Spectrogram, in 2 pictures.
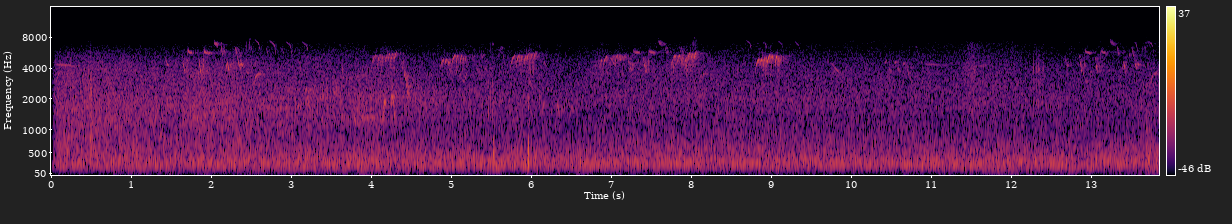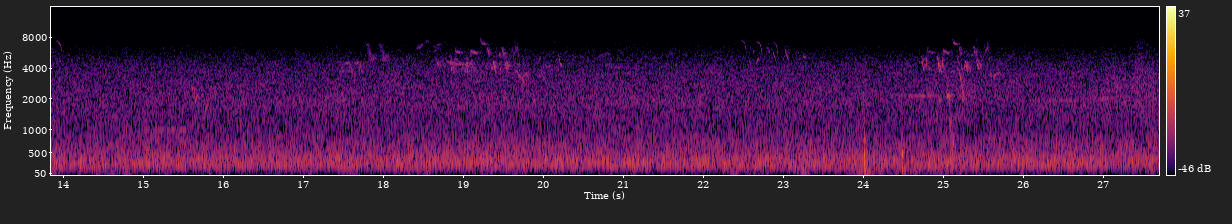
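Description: Small birds chirping in short runs of quick high notes, several runs in the first third and a few more near the end, over a steady, even outdoor background noise.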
